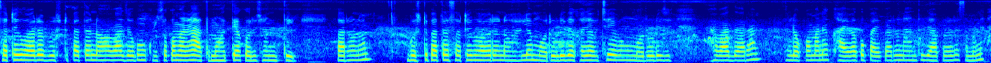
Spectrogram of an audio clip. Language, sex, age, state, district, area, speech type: Odia, female, 18-30, Odisha, Subarnapur, urban, spontaneous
